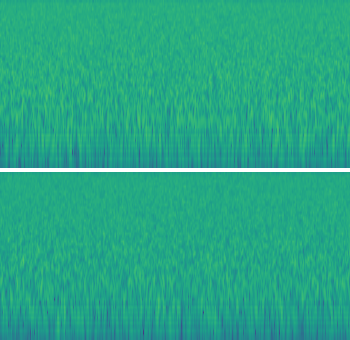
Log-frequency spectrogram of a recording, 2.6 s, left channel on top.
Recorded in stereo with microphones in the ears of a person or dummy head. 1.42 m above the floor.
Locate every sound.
Only background noise.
